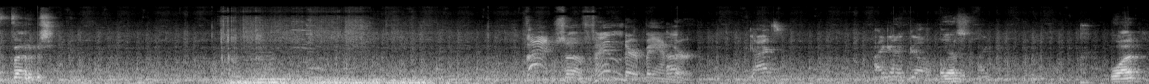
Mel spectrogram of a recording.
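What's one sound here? A steam locomotive rolls along the rails.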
